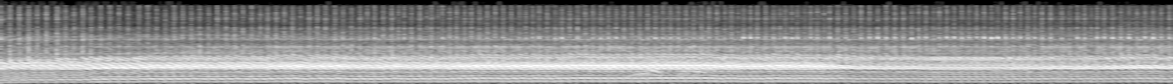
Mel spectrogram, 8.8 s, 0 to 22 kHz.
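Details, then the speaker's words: Curb-found Husqvarna 128CD two-stroke trimmer, first start: buzzy high drone at fast idle with a wavering, slightly burbling beat; running rich and a bit unsteady. "Yeah, that's running rich. We'll leave it at that."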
